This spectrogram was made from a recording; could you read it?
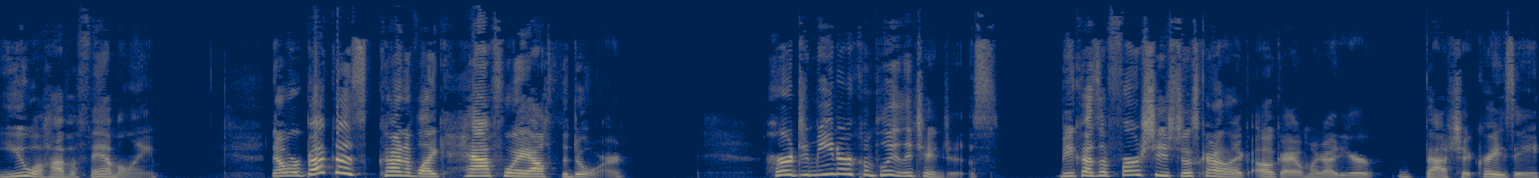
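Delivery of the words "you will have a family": mock unfazed delivery, much lower. Retelling what a woman blurts out during a session, imitating an unfazed delivery. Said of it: "very unfazed by all of this".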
